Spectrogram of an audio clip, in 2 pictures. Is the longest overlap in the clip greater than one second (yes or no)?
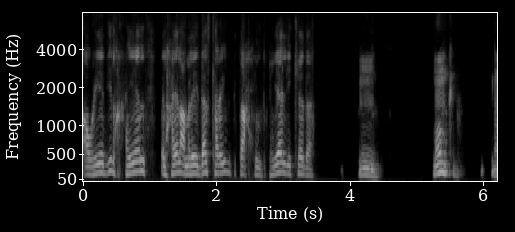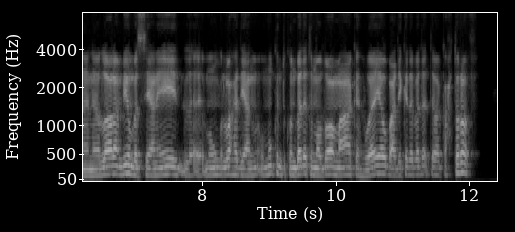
no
